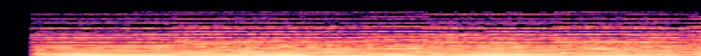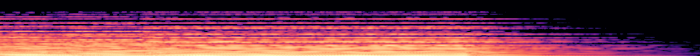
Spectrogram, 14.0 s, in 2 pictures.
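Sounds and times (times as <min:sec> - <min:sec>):
pipe organ: 0:00.3 - 0:13.6.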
